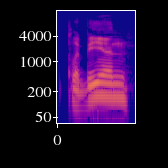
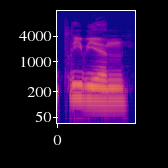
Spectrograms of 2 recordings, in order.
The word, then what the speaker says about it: plebeian: i got two words i got plebeian or plebian or plebeian whichever way you want to say it i like plebian so i'm going to call it plebeian it feels smooth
